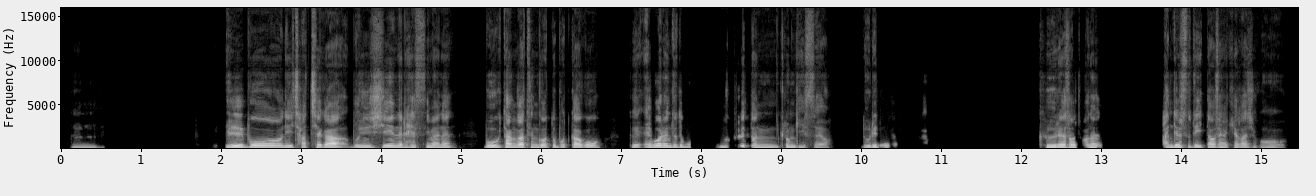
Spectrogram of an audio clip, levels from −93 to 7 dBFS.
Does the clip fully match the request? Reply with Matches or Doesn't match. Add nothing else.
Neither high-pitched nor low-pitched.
Matches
